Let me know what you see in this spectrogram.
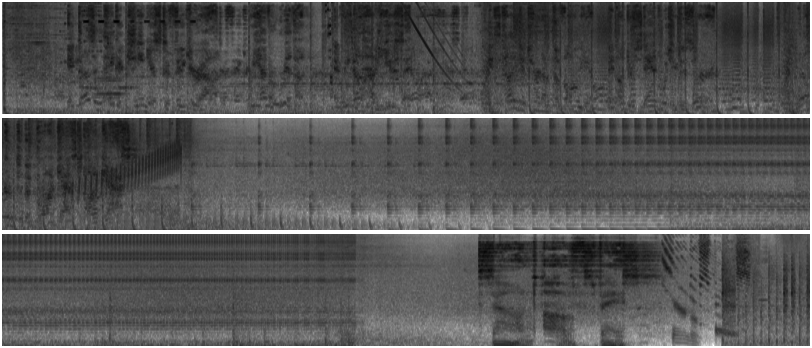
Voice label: Intro - Male Voice UK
